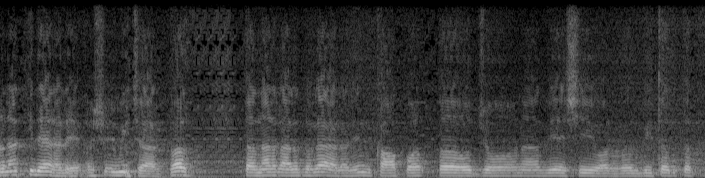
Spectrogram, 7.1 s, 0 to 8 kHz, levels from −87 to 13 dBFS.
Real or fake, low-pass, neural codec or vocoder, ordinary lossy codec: fake; none; codec, 16 kHz, 0.4 kbps, LongCat-Audio-Codec; none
